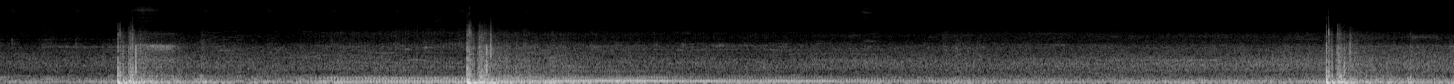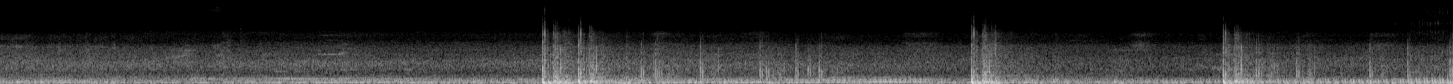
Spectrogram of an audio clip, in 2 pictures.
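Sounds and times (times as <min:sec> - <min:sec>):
passing vehicle engine hum: 0:00.0 - 0:29.0
firework shells booming: 0:01.2 - 0:02.3, 0:04.6 - 0:05.6, 0:13.2 - 0:14.6, 0:19.9 - 0:23.5, 0:24.2 - 0:25.9, 0:26.7 - 0:28.9.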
